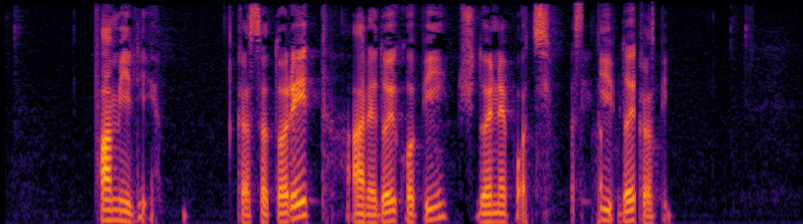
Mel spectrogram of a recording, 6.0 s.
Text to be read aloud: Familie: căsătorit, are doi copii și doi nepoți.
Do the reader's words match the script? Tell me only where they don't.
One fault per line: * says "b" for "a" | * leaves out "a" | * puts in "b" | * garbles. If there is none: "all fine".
* garbles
